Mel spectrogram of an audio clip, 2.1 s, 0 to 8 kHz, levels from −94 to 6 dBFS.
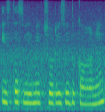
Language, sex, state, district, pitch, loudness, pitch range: Hindi, female, Punjab, Kapurthala, 255 Hz, -15 LUFS, 255-270 Hz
